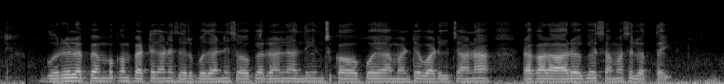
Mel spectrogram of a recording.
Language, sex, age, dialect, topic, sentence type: Telugu, male, 18-24, Central/Coastal, agriculture, statement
